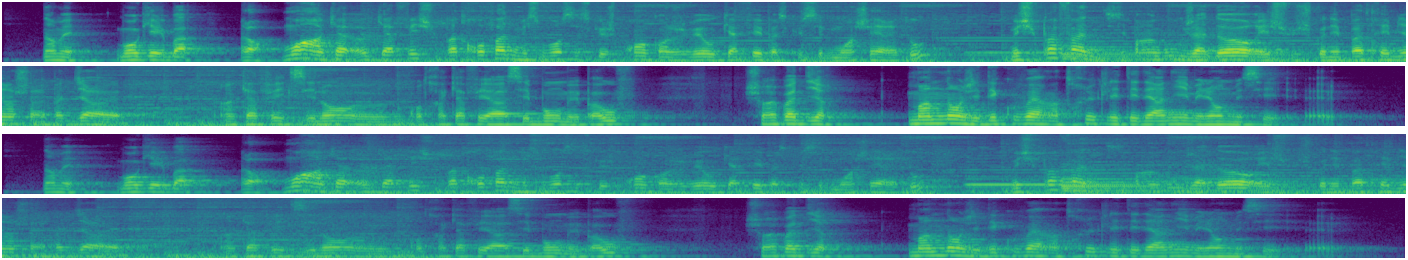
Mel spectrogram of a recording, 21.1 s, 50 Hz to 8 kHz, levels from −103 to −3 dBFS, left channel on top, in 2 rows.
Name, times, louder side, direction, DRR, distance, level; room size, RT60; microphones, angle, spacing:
voice 1, 0.3-7.0 7.6-11.5 12.2-15.3 16.1-16.8 17.3-20.5, left 5 dB, 55° left, 0.4 m, -30 dB
sound 1, 2.2-13.6, equal, 20° left, 1.7 m, -39 dB
Clapping, 2.7-5.0, left 2 dB, 70° left, 2.6 m, -58 dB
sound 2, 7.2-11.7, right 5 dB, 75° right, 0.6 m, -40 dB
9.1 x 7.6 x 3.5 m
head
